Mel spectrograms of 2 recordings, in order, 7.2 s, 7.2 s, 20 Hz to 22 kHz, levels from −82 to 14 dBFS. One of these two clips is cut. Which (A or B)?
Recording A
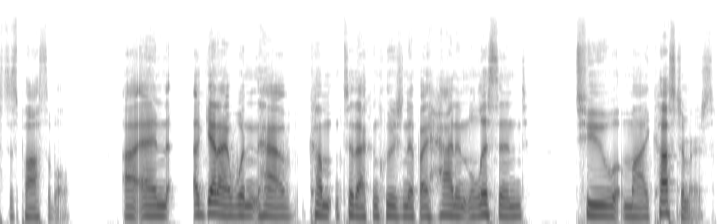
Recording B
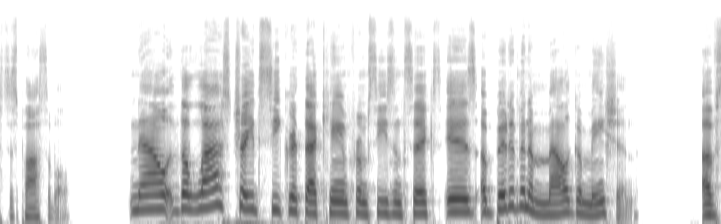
A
